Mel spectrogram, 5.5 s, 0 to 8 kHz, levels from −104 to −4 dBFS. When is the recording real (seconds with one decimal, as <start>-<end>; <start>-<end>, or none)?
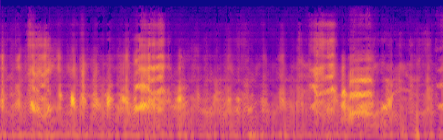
none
